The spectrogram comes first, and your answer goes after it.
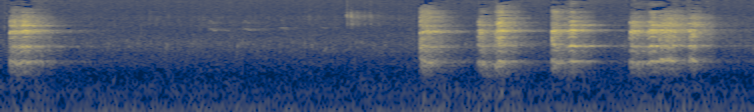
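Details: Late winter dusk in Norfolk woodland: a muntjac deer gives one bark, pauses, then a quick run of four harsh barks, with running water in the background.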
